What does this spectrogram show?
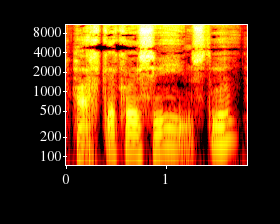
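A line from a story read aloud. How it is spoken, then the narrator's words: Sleepy voice. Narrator (Russian): сказал сонным голосом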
